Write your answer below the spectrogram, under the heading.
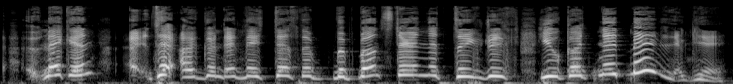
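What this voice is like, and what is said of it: Impression of a young child talking. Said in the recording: “I'm sure that's not a great impression ... That's how they talk, their children.”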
